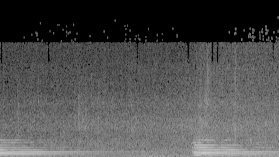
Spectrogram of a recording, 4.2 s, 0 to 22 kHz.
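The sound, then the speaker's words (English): A church tower clock bell strikes ten o'clock; two deep, resonant tolls are heard, each ringing out with rich overtones and slowly fading before the next. No voices are present. “the clock in the tower of the church was striking 10.”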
